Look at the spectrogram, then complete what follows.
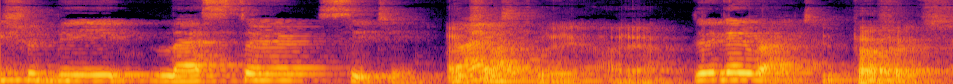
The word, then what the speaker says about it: Leicester: with this name and usually say lace tester which is incorrect so pronouncing it correctly should be Leicester City yeah doodle rat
